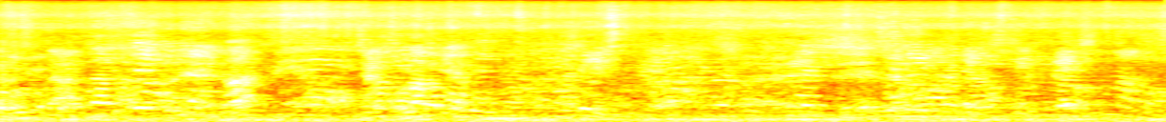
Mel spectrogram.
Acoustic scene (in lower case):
crowded indoor space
